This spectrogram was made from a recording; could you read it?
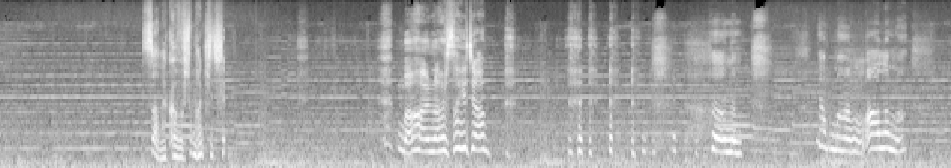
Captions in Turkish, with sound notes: Sana kavuşmak için... ...baharlar sayıcam. [Ağlama sesleri] Han'ım. Yapma Han'ım, ağlama.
